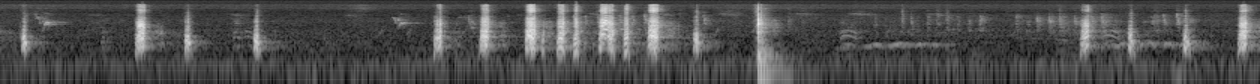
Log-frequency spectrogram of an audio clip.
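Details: Chukar partridge from Dulan giving short, sharp chuck notes, first spaced, then a quick cluster, then spaced again, with a soft low thump and a few faint chattering notes in between.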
